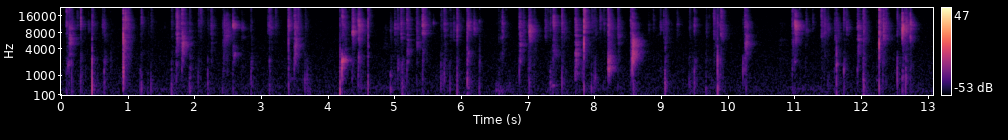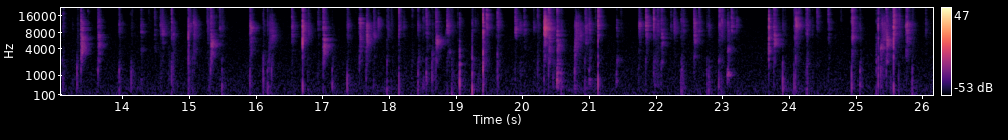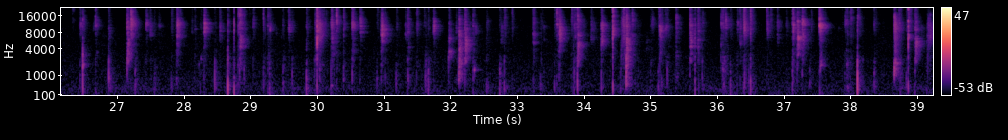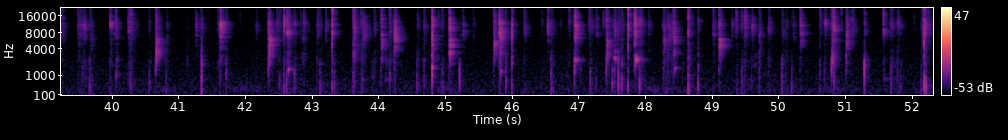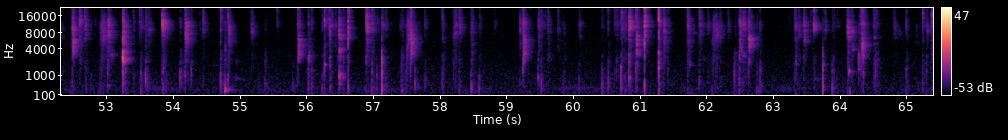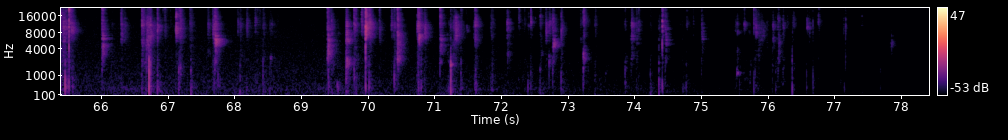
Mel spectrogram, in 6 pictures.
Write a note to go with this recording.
Water falling in a cement mine tunnel. Because of a collapsed part, it's now a dead end tunnel.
